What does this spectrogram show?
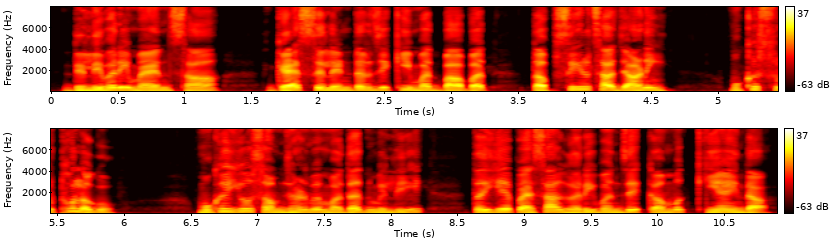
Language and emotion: Sindhi, happy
